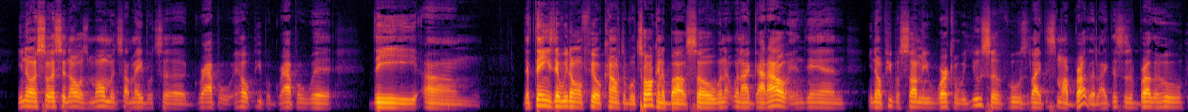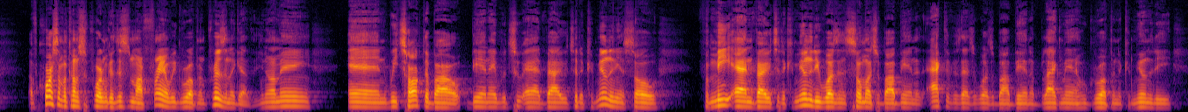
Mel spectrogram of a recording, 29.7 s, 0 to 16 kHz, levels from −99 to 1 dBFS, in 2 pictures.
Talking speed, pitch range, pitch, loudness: 245 wpm, 110-130 Hz, 115 Hz, -23 LUFS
